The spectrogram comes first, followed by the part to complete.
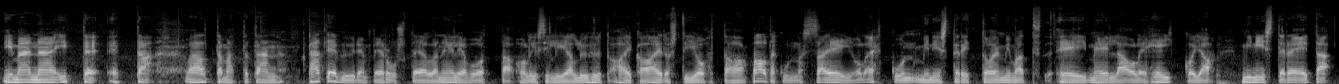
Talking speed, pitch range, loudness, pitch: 130 wpm, 100-110 Hz, -21 LUFS, 100 Hz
